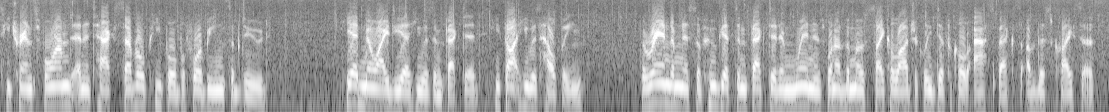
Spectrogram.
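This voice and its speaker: A man's voice: mid-range voice, dull audio, slight background noise, close to an everyday voice. A man playing a concerned, empathetic radio co-anchor, giving scripted commentary in an earnest, sombre, reflective way. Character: concerned, empathetic male radio co-anchor dwelling on human suffering. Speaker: news co-anchor.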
